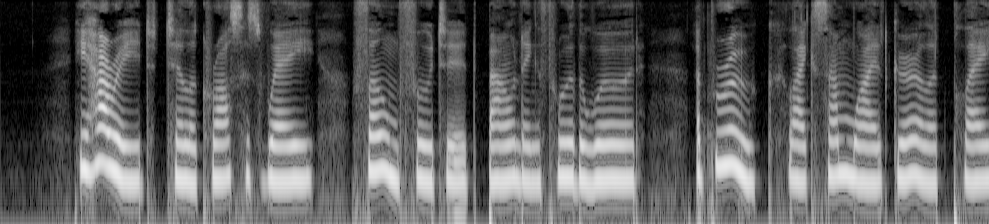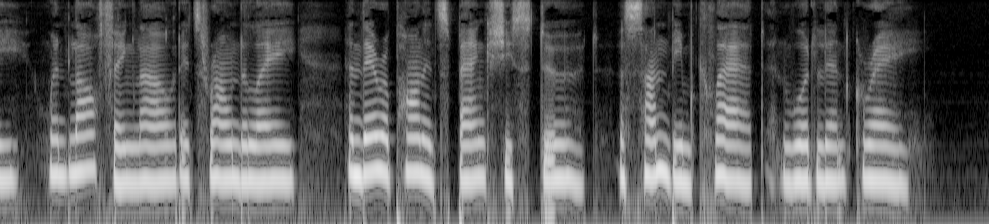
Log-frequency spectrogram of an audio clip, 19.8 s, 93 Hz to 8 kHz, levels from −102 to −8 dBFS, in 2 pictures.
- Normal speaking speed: No, slow, 115 wpm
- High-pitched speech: Yes, high, 225 Hz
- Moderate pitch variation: No, narrow, 1.7 semitones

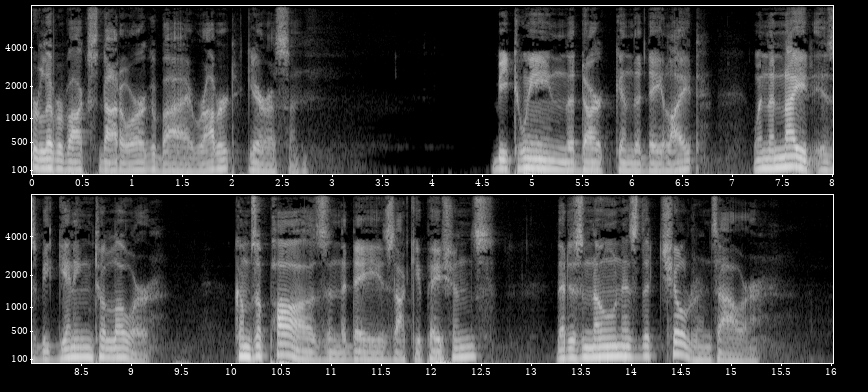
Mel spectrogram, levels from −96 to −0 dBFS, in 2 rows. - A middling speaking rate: No, slow, 125 wpm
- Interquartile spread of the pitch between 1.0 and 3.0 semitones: No, average, 5.1 semitones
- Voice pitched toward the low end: Yes, low, 100 Hz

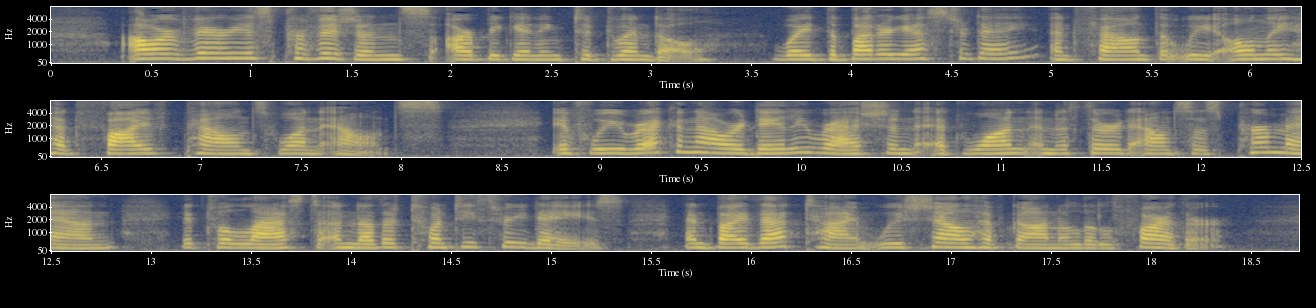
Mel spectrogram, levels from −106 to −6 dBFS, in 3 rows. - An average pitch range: No, narrow, 2.3 semitones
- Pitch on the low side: No, high, 220 Hz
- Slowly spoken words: No, average, 155 wpm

